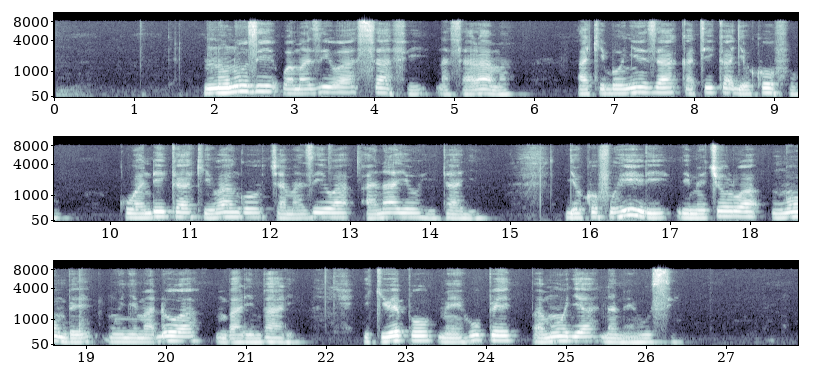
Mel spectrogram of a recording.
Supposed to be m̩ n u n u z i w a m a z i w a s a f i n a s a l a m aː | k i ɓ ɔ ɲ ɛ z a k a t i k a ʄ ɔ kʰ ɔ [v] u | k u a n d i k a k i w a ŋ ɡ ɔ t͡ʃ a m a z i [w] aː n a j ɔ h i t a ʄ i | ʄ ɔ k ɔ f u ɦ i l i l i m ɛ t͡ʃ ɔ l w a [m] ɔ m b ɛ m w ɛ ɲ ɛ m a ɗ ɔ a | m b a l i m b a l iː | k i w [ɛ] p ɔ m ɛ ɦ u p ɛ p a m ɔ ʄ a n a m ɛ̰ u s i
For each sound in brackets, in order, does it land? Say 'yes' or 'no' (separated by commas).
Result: no, yes, no, yes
